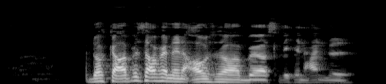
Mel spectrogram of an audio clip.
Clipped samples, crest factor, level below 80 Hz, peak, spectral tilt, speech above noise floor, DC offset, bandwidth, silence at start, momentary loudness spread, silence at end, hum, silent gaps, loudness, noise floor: under 0.1%; 16 dB; -64 dBFS; -2 dBFS; -6 dB/octave; 51 dB; under 0.1%; 7.6 kHz; 0.85 s; 16 LU; 0.4 s; none; none; -17 LUFS; -68 dBFS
